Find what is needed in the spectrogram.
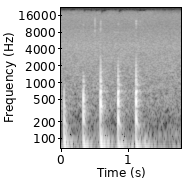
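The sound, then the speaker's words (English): Five heavy, evenly spaced knocks on a door, deep and thudding, rapped in a quick steady rhythm with nothing else around them but a faint low rumble. “Suddenly, a heavy knock frightened me as I quickly flipped my head to the doorway beside me to see my girlfriend and her auntie.”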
